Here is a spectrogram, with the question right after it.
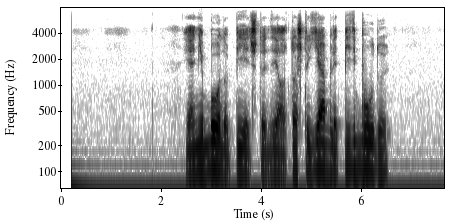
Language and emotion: Russian, angry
